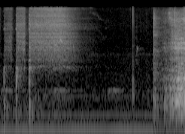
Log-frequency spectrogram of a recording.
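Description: Breath blown through the hole in a plastic bottle cap into a balloon membrane stretched over the bottle top: a soft airy rush lasting about a second, with a few light ticks just before it. A faint steady low hum sits underneath.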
